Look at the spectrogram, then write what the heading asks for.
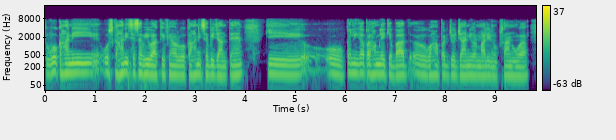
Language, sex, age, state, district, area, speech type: Urdu, male, 30-45, Delhi, South Delhi, urban, spontaneous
